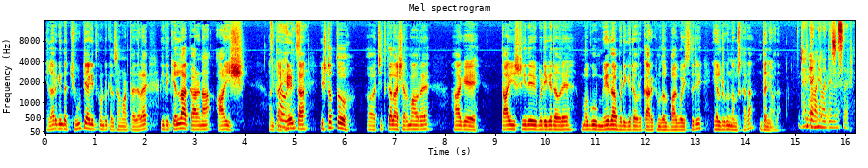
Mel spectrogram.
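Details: Adult male speaker; normal speech.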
